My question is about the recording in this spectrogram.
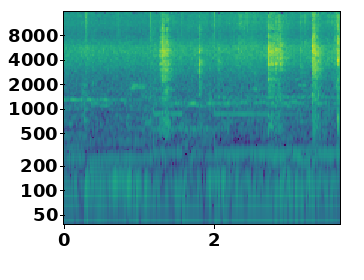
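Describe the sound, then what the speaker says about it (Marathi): Cumin seeds sizzle in hot oil alongside whole red chillies, cinnamon, cloves and peppercorns while cooking rajma rice, a soft continuous crackle with a few sharper pops and light utensil clinks. "जिरा टाकायचं आहे।"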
